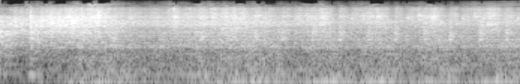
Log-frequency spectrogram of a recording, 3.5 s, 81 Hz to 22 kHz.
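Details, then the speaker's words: 1971 Dodge Charger R/T 440 V8, cold start at about 9°F after sitting four months, possibly weak battery, finicky carburetor: rough, heavy cold idle with a faint light lifter tick over the rumble, heavy cold oil still building pressure. "on the gas right oh it's got now little lifter tick to it too all right here we go hopefully i'll build some oil pressure too that that oil is very heavy it's a little chilly out"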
